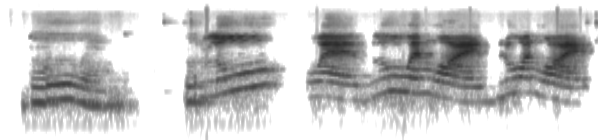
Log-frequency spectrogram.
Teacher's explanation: There are three vowel sounds that link with the help of a W.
